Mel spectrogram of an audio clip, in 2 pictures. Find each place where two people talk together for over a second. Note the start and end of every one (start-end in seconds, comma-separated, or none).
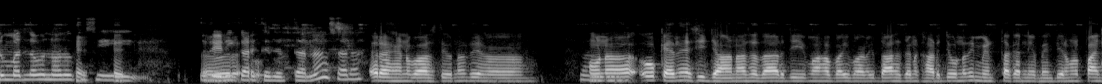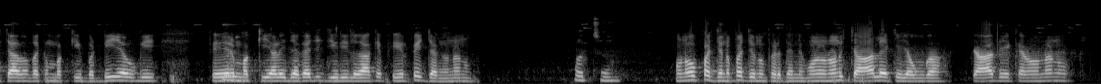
none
